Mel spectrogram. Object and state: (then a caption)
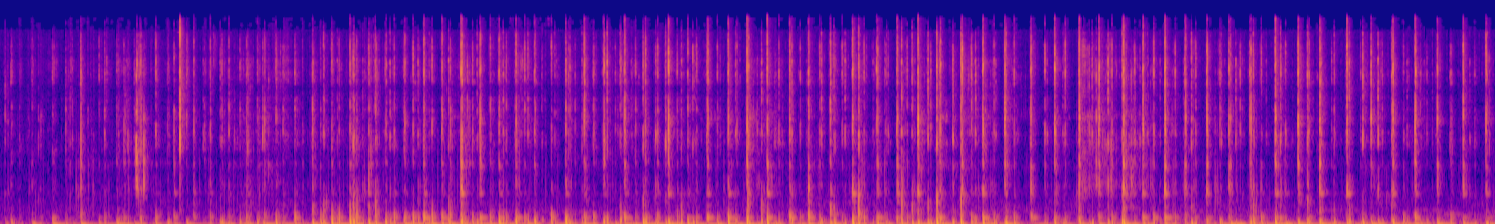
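Dried gourd shell tapped with nails. Both hands tap rapidly with long nails on a large, hollow dried gourd lying on a felt mat. The result is a dense, continuous stream of short, dry clicks and knocks over a steady low hum.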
